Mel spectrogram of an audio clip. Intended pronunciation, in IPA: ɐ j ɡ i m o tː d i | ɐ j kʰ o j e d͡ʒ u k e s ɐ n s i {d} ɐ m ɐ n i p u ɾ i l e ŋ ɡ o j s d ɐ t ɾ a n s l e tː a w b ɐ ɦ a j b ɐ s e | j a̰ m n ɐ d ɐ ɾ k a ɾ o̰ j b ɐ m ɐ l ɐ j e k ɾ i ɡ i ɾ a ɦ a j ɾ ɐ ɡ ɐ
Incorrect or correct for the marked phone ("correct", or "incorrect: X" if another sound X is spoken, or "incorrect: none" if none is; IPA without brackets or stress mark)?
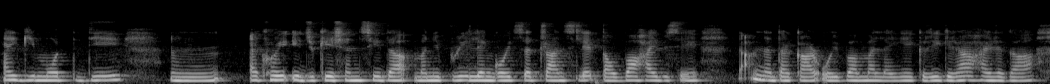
correct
